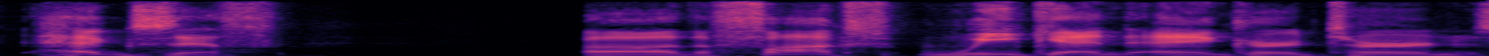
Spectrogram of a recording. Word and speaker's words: Hegseth: And that's what Pete Hexeth is. I always say his name wrong because of a former Major League Baseball player named Joe Hesketh. But Hegseth, the Fox weekend anchor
